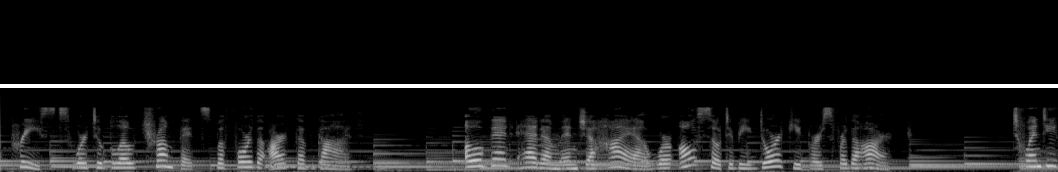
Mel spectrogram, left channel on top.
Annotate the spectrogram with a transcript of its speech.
priests were to blow trumpets before the ark of God. Obed-Edom and Jehiah were also to be doorkeepers for the ark.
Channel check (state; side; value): silent; left; digital silence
